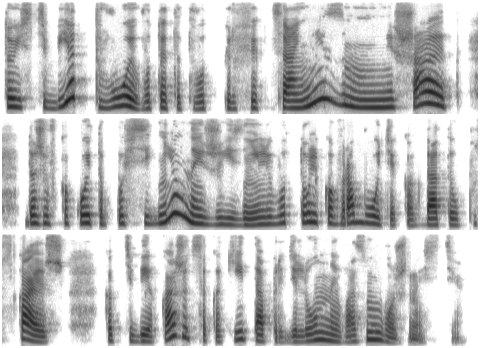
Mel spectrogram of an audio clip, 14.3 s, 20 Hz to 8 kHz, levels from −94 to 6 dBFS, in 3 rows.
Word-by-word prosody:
То 230 Hz, -, +2 dB
есть 220 Hz, 0 st, +2 dB
тебе 210 Hz, -, +2 dB, 0.2 s
твой, 220 Hz, +2 st, +4 dB
вот 180 Hz, +3 st, -8 dB
этот 170 Hz, -4 st, -4 dB
вот 175 Hz, +1 st, -7 dB
перфекционизм, 200 Hz, -, +1 dB, 0.4 s
мешает 250 Hz, +6 st, +4 dB, 0.5 s
даже 210 Hz, 0 st, -1 dB
в 200 Hz, -, -14 dB
какой-то 215 Hz, +1 st, 0 dB
повседневной 210 Hz, -, +1 dB
жизни? 175 Hz, -1 st, -3 dB
Или, 185 Hz, -, -1 dB
вот, 220 Hz, +3 st, -6 dB
только 230 Hz, -2 st, +1 dB
в -, -, -11 dB
работе, 210 Hz, -7 st, 0 dB
когда 165 Hz, +2 st, +1 dB
ты 165 Hz, 0 st, -7 dB
упускаешь, 160 Hz, -3 st, +1 dB, 0.4 s
как 170 Hz, 0 st, -7 dB
тебе 160 Hz, -2 st, -3 dB
кажется, 275 Hz, -, -1 dB
какие-то 170 Hz, +5 st, -3 dB
определенные 160 Hz, +5 st, -3 dB
возможности? 155 Hz, -, -6 dB
200 Hz, 120 wpm, -18 LUFS, 170-220 Hz, 0.5 s, твой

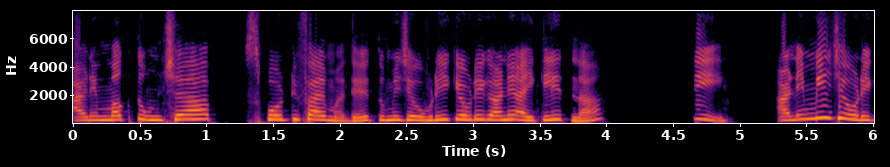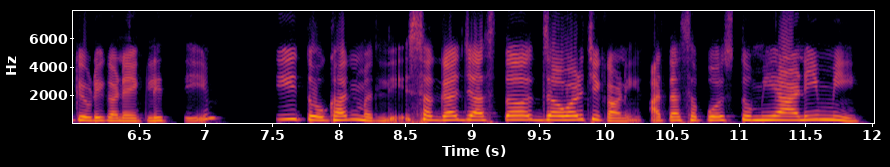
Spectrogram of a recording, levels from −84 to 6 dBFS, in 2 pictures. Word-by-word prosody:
आणि 240 Hz, +2 st, -3 dB
मग 275 Hz, +3 st, 0 dB
तुमच्या 310 Hz, +3 st, +1 dB, 0.3 s
Spotifyमध्ये, 285 Hz, -, 0 dB
तुम्ही 265 Hz, +1 st, +1 dB
जेवढी-केवढी 285 Hz, +4 st, +1 dB
गाणी 290 Hz, 0 st, +1 dB
ऐकलीत 270 Hz, +3 st, 0 dB
ना, 205 Hz, +5 st, 0 dB, 0.7 s
ती 280 Hz, -11 st, -3 dB, 0.5 s
आणि 285 Hz, +5 st, -2 dB
मी 370 Hz, +4 st, +3 dB
जेवढी-केवढी 265 Hz, -, +2 dB
गाणी 210 Hz, -2 st, 0 dB
ऐकलीत, 200 Hz, +2 st, -1 dB
ती. 190 Hz, +3 st, -8 dB, 0.5 s
ती 325 Hz, +2 st, 0 dB
दोघांमधली 260 Hz, -4 st, +1 dB
सगळ्यात 270 Hz, -2 st, +1 dB
जास्त 265 Hz, +1 st, +1 dB, 0.3 s
जवळची 285 Hz, +2 st, +3 dB
गाणी, 205 Hz, +4 st, -1 dB
आता 240 Hz, +2 st, 0 dB
सपोज 250 Hz, 0 st, 0 dB
तुम्ही 270 Hz, 0 st, +3 dB
आणि 275 Hz, +3 st, 0 dB
मी 270 Hz, -9 st, +1 dB
265 Hz, 135 wpm, -22 LUFS, 235-290 Hz, 0.7 s, मी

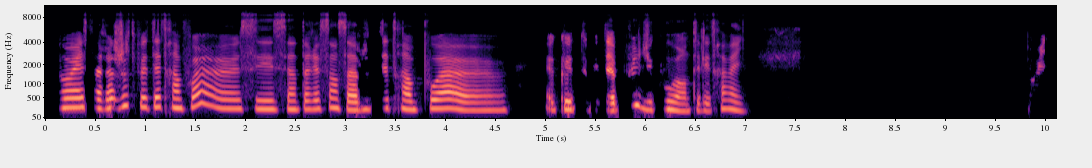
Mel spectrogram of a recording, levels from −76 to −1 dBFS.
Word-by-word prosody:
Ouais, 245 Hz, +1 st, +5 dB
ça 230 Hz, -, +2 dB
rajoute 275 Hz, +4 st, 0 dB
peut-être 260 Hz, 0 st, 0 dB
un 240 Hz, -1 st, +3 dB
poids, 285 Hz, +4 st, +1 dB, 0.2 s
heu, -, -, -1 dB
c'est 210 Hz, 0 st, -2 dB
c'est 205 Hz, 0 st, -4 dB
intéressant, 210 Hz, +3 st, -1 dB
ça 200 Hz, -3 st, +2 dB
rajoute 200 Hz, +2 st, +1 dB
peut-être 230 Hz, 0 st, -7 dB
un 205 Hz, -1 st, +3 dB
poids, 225 Hz, +2 st, +3 dB
heu, 185 Hz, 0 st, -1 dB, 0.4 s
heu, 175 Hz, -, -5 dB
que 200 Hz, +2 st, +1 dB
t 200 Hz, -, +2 dB, 0.3 s
tu -, -, +6 dB
as 175 Hz, -, +6 dB
plus, 300 Hz, +10 st, -3 dB
du 200 Hz, -7 st, -3 dB
coup, 205 Hz, -1 st, -1 dB
en 170 Hz, -1 st, 0 dB
télétravail. 180 Hz, +1 st, -4 dB, 2.9 s
Oui. -, -, -9 dB
210 Hz, 160 wpm, -22 LUFS, 195-240 Hz, 2.9 s, tu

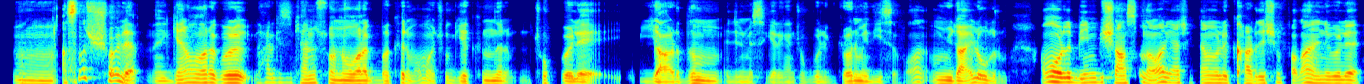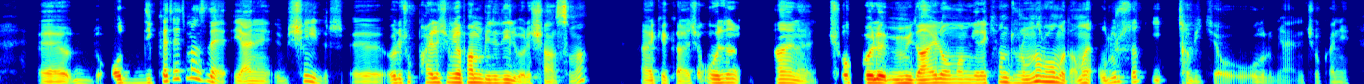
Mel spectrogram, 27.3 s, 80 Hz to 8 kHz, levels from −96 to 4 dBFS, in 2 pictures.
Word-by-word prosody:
Imm, 110 Hz, -3 st, -4 dB
aslında 305 Hz, +2 st, +4 dB
şöyle, 215 Hz, -, +1 dB, 0.2 s
eee, 100 Hz, 0 st, -5 dB
genel 120 Hz, +7 st, -1 dB
olarak 145 Hz, -2 st, +1 dB
böyle 135 Hz, -2 st, +6 dB
herkesin 150 Hz, +1 st, -12 dB
kendi 130 Hz, -1 st, -3 dB
sorunu 120 Hz, -4 st, 0 dB
olarak 110 Hz, 0 st, +2 dB
bakarım 100 Hz, -2 st, -4 dB
ama -, -, -8 dB
çok 115 Hz, -3 st, -14 dB
yakınlarım 100 Hz, +1 st, -3 dB, 0.2 s
çok 120 Hz, -3 st, -11 dB
böyle, 90 Hz, -3 st, +1 dB
eee, -, -, -22 dB, 0.2 s
yardım 90 Hz, +4 st, 0 dB
edilmesi 85 Hz, -1 st, -11 dB
gereken 80 Hz, 0 st, -12 dB
çok 85 Hz, 0 st, -20 dB
böyle 85 Hz, -1 st, -9 dB
görmediyse 90 Hz, -1 st, -4 dB
falan 165 Hz, 0 st, -12 dB
müdahil 110 Hz, +2 st, +2 dB
olurum. 125 Hz, -10 st, -2 dB, 0.3 s
Ama 175 Hz, +1 st, +4 dB
orada 160 Hz, -2 st, +7 dB
benim 150 Hz, +2 st, -2 dB
bir 155 Hz, -, -4 dB
şansım 130 Hz, -1 st, +1 dB
da 110 Hz, -, 0 dB
var. 170 Hz, -, +3 dB
Gerçekten 135 Hz, -3 st, -4 dB
böyle 130 Hz, -1 st, 0 dB
kardeşim 115 Hz, +4 st, -1 dB
falan, -, -, -7 dB
hani, 125 Hz, -1 st, -1 dB
böyle, 120 Hz, -2 st, +1 dB, 0.4 s
eee, 90 Hz, -1 st, -1 dB
ı -, -, -1 dB, 0.4 s
o 125 Hz, -, +4 dB, 0.2 s
dikkat 165 Hz, -, -1 dB
etmez 275 Hz, -5 st, -4 dB
de 170 Hz, -, -1 dB
yani 105 Hz, -2 st, -3 dB
b 95 Hz, -, -17 dB
şeydir. 155 Hz, -, -4 dB
Eee, 90 Hz, -, -10 dB, 0.3 s
öyle 130 Hz, +1 st, -1 dB
çok 165 Hz, -, -12 dB
paylaşım 150 Hz, 0 st, 0 dB
yapan 145 Hz, -1 st, +5 dB
biri 125 Hz, 0 st, 0 dB
değil 120 Hz, -5 st, +2 dB
böyle 85 Hz, 0 st, -4 dB
şansıma, -, -, -3 dB, 0.6 s
erkek 110 Hz, 0 st, -5 dB
kardeşim. 95 Hz, +1 st, -6 dB
O 135 Hz, -2 st, +3 dB
yüzden 140 Hz, +1 st, +2 dB, 0.4 s
aynen, 125 Hz, -9 st, -1 dB
çok -, -, -3 dB
böyle 130 Hz, -2 st, +11 dB
müdahil 125 Hz, +1 st, +4 dB
olmam 130 Hz, -1 st, 0 dB
gereken 125 Hz, +5 st, -1 dB
durumlar 130 Hz, +8 st, +2 dB
olmadı 170 Hz, -3 st, +3 dB
ama 135 Hz, +4 st, -2 dB
olursa, 165 Hz, -, -5 dB
iii, 225 Hz, 0 st, -11 dB
tabii -, -, -10 dB
ki 460 Hz, -, -16 dB
olurum 380 Hz, -3 st, -15 dB
yani. -, -, -26 dB
Çok -, -, -22 dB
hani, -, -, -18 dB
125 Hz, 175 wpm, -23 LUFS, 105-145 Hz, 0.6 s, böyle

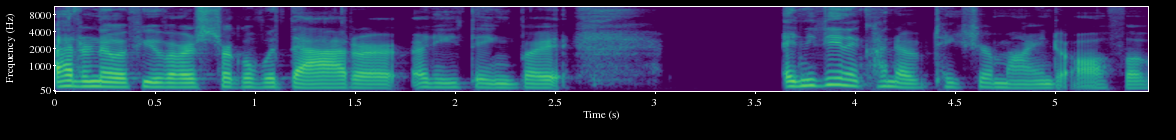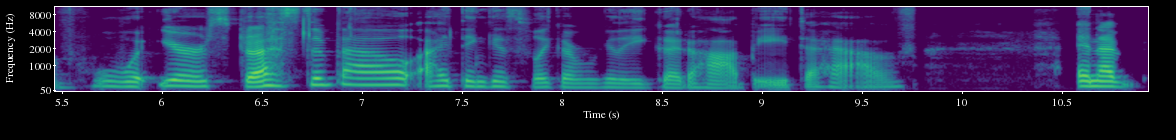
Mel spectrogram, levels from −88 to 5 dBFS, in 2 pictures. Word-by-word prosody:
I -, -, +8 dB
don't 195 Hz, 0 st, +4 dB
know 180 Hz, -2 st, +7 dB
if 170 Hz, -, -4 dB
you've 175 Hz, -2 st, +3 dB
ever 165 Hz, 0 st, +5 dB
struggled 170 Hz, 0 st, 0 dB
with 170 Hz, -, -2 dB
that 150 Hz, +1 st, +4 dB
or 140 Hz, -1 st, +2 dB
anything, 160 Hz, -2 st, -3 dB
but 145 Hz, -1 st, -1 dB, 1.1 s
anything 230 Hz, +5 st, +3 dB
that 215 Hz, -, -1 dB
kinda 180 Hz, -6 st, -1 dB
takes 170 Hz, -1 st, -10 dB
your 170 Hz, -, -4 dB
mind 140 Hz, -2 st, -4 dB
off 135 Hz, -, -5 dB
of 135 Hz, +3 st, -6 dB
what 190 Hz, -3 st, -3 dB
you're 210 Hz, -3 st, +3 dB
stressed 200 Hz, +4 st, +4 dB
about, 255 Hz, -1 st, +2 dB
I 210 Hz, -, 0 dB
think 200 Hz, -2 st, -4 dB
is, 190 Hz, -1 st, -6 dB
like, 170 Hz, 0 st, -5 dB
a 165 Hz, -, -3 dB
really 155 Hz, -1 st, -8 dB
good 145 Hz, -1 st, -4 dB
hobby 85 Hz, -1 st, -4 dB
to 90 Hz, -, -5 dB
have. 90 Hz, +1 st, -8 dB, 0.8 s
And 205 Hz, 0 st, +6 dB
I've 195 Hz, -, +7 dB
170 Hz, 200 wpm, -24 LUFS, 150-200 Hz, 1.1 s, I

